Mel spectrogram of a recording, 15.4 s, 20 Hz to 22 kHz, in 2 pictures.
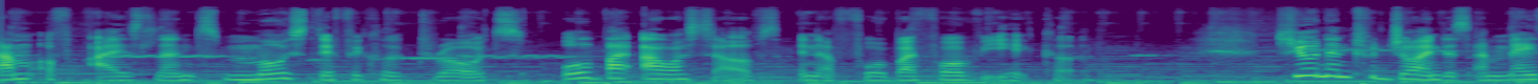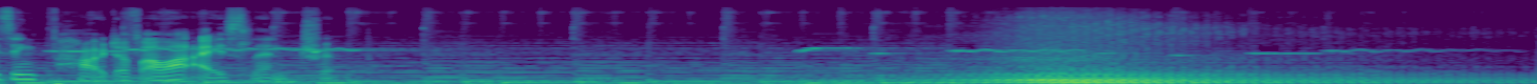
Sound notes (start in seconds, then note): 10.1 lively music; 11.3 bike roaring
